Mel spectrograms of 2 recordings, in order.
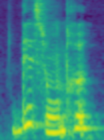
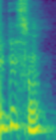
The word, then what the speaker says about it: descend: même descend descend descend on ne prononce pas le D à la fin nous descendons vous vous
